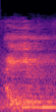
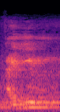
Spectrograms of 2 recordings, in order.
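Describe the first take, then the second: No difference in how they are said.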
